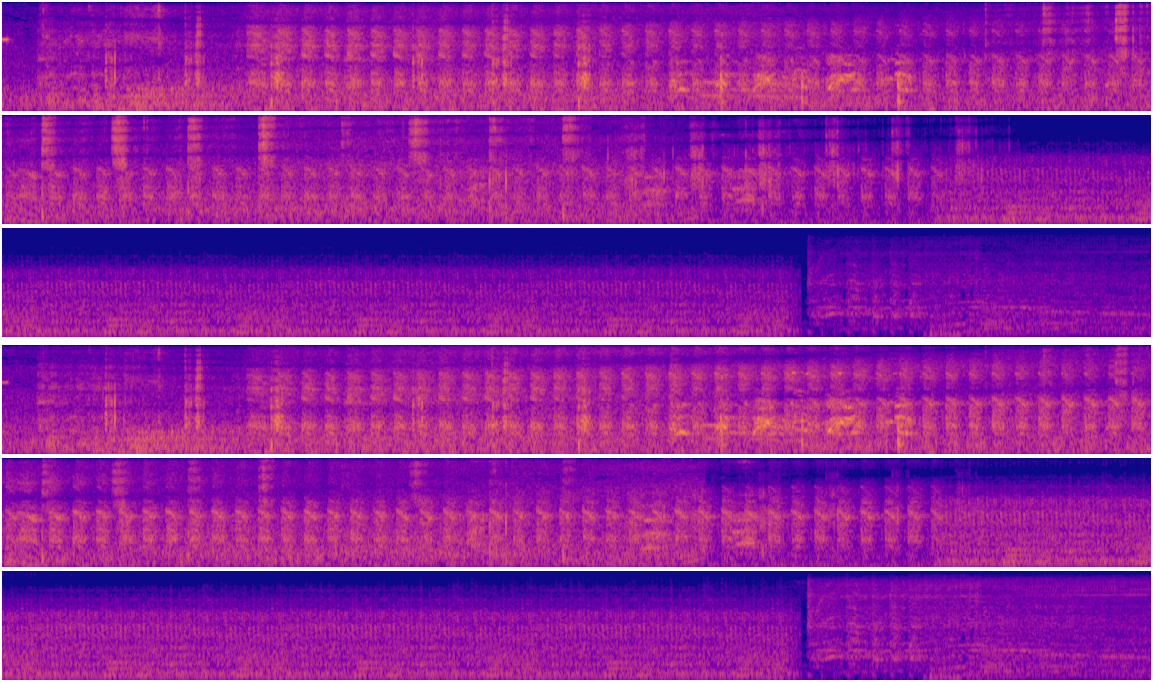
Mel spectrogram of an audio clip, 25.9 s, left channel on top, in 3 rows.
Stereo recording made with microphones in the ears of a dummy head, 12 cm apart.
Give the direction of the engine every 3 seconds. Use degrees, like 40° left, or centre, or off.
30° left, 10° right, 40° right, 50° right, 60° right, 60° right, 60° right, 60° right, 70° right.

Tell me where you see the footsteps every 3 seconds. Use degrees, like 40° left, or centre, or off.
10° right, 10° left, 50° left, 60° left, 70° left, 80° left, off, off, off.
